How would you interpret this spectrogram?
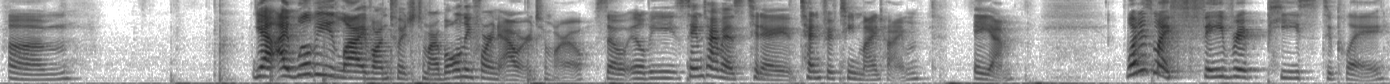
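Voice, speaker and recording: A young adult woman talks casually to her live-stream viewers from home. She rambles along with plenty of fillers and restarts, and her voice sits at a middle pitch. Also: a bit bright. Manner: chatty, rambling with many fillers. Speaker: flutist streamer.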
